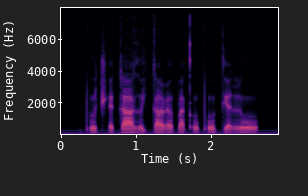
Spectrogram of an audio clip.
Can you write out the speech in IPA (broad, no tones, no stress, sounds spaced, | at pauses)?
pʼ ʊ t͡ʃʼ ɛ k ɾ a ɣ ə j k a ɽ ɐ p a kʼ o pʼ o kʲ a r o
